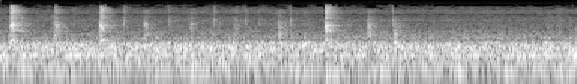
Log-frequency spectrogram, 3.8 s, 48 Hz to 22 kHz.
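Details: Washing machine spinning at around 1000 rpm, rising toward 1200: a heavy, steady roar with sharp clacks every few tenths of a second; owner suspects worn drum bearings needing replacement.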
